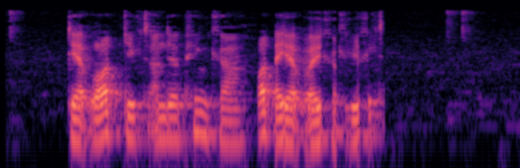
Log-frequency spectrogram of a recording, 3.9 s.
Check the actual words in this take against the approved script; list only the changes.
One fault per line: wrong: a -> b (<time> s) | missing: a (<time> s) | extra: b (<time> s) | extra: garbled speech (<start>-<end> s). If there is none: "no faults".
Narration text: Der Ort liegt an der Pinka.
extra: garbled speech (1.9-2.9 s)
